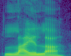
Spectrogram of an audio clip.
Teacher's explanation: the yud is sort of mushing into the vowel that's there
